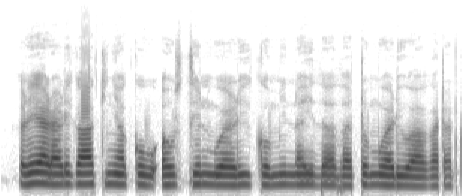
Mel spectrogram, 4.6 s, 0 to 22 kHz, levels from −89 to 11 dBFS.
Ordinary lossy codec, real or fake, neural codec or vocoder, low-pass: none; real; none; 19.8 kHz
